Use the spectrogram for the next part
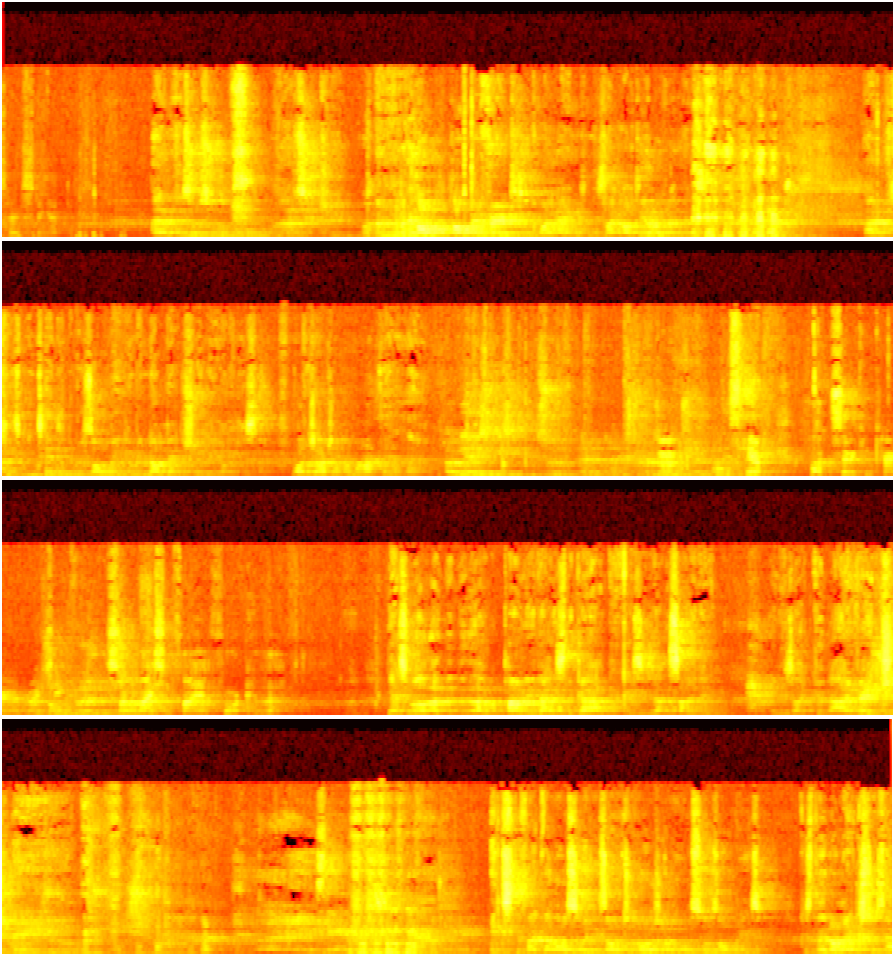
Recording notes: Blackpool Comic Con Special. Sound quality is low at points, due to the live recording.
